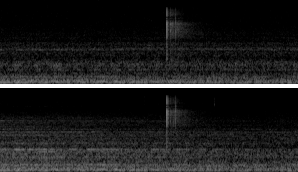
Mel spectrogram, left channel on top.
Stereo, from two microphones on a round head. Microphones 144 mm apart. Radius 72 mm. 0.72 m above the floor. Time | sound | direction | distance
1.7 | a pop | 15° right (ahead or behind) | 1.2 m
